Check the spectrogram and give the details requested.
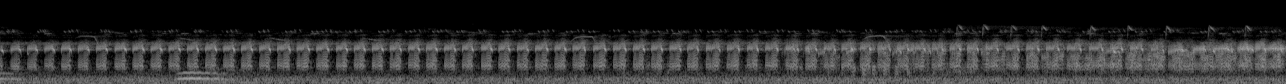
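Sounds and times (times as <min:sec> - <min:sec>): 
chorus of Dhofar toads: 0:00.0 - 0:12.8
Arabian eagle owl hooting, presumed male: 0:08.1 - 0:12.8.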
